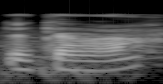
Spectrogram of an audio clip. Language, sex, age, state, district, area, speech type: Santali, male, 30-45, West Bengal, Paschim Bardhaman, rural, spontaneous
